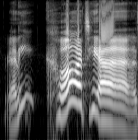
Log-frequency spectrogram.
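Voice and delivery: gleeful, excited, with swooping pitch. Host opening a video segment for viewers, gleeful. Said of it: "I hope you can hear the glee in my voice".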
